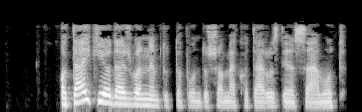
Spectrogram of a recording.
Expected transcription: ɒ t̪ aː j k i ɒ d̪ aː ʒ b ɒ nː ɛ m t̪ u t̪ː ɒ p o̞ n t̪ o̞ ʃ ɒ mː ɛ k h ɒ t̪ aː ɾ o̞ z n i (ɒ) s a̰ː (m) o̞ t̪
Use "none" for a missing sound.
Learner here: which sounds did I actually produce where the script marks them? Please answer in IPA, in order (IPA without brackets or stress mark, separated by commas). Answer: ɒ, m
